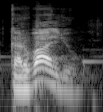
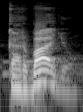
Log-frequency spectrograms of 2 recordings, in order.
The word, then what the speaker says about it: Carvalho: La doble L tiene dos formas de pronunciarse. La primera es como una L alargada o una LI, como por ejemplo en el municipio de Carvalho. Pero mucha gente también lo suele pronunciar como una doble L hispana, o sea, Carvalho.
